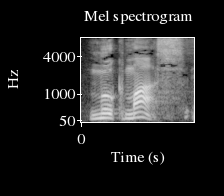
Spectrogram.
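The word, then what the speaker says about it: Mukhmas: It is Mukmas is the modern pronunciation.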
